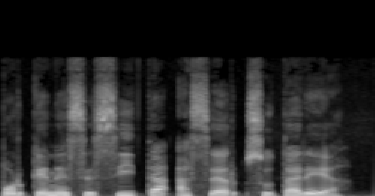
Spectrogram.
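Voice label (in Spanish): Porque Necesita Hacer Tarea, spanish, female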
